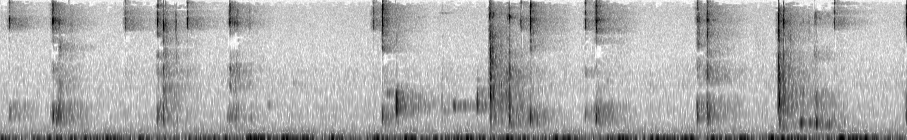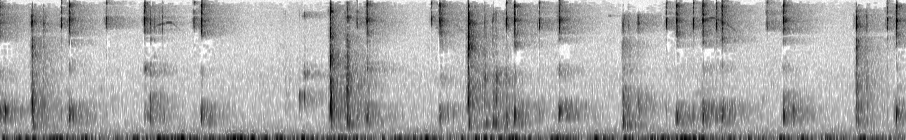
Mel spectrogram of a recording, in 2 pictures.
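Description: Computer mouse buttons clicking, faint and irregular, a couple of clicks a second with some quick double clicks.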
